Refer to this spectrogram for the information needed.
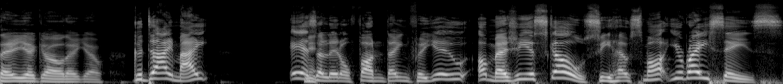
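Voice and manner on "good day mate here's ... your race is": fake Australian accent drifting English, much higher. Asked whether to try an australian accent, one speaker attempts it, australian accent drifting english. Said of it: "Was that English? I feel like I just hit English".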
